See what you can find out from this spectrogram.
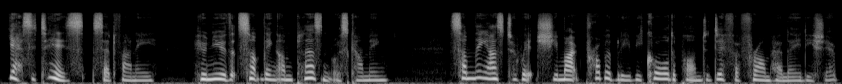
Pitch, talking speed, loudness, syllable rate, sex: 215 Hz, 185 wpm, -22 LUFS, 5.8 syllables/s, female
